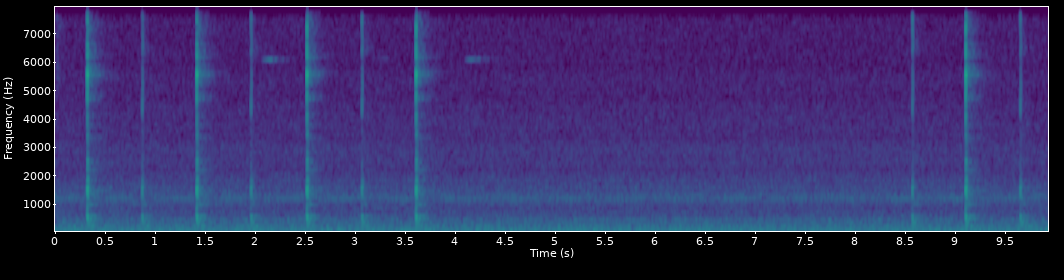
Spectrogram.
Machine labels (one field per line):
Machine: valve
